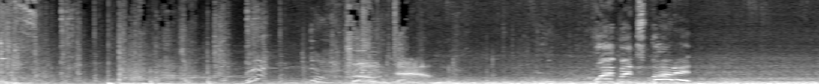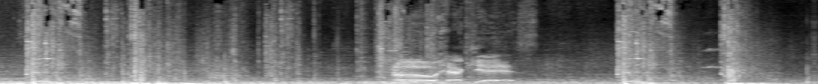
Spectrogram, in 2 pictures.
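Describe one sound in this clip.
Gunfire bursts out in loud, rapid shots.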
